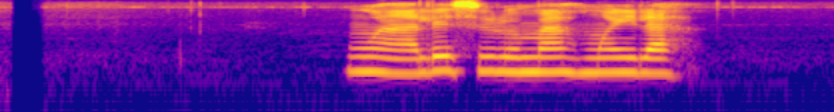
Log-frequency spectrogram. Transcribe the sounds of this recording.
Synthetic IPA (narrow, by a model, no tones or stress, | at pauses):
ŋ̃ãlesuɾumãmẽĩla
